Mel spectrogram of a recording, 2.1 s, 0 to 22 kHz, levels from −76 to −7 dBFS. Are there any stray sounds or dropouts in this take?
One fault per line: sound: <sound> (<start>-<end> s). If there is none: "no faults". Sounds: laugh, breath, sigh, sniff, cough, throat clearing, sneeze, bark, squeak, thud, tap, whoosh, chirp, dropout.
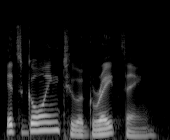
no faults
